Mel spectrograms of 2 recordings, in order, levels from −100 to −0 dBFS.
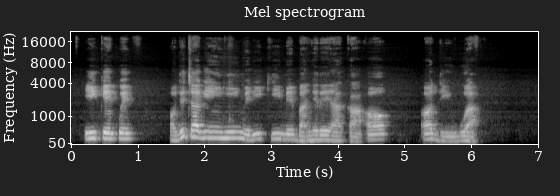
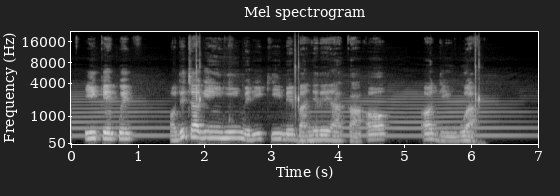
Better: first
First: none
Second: background sound (Wind instrument, woodwind instrument + Finger snapping); 11 dB below the speech

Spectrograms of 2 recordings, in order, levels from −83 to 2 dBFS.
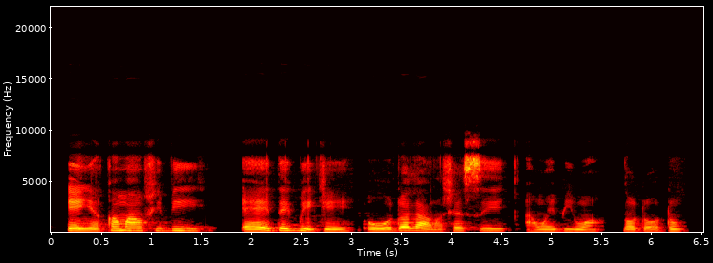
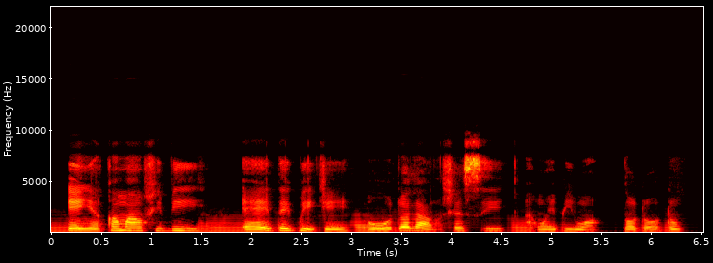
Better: first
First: none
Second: noise reduction (neural mask model RNNoise)

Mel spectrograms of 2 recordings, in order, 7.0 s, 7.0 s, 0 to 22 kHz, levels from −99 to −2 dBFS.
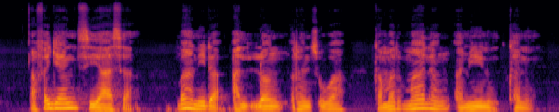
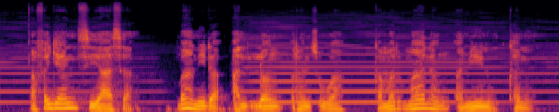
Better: first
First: none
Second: background sound (Bowed string instrument); 16 dB below the speech

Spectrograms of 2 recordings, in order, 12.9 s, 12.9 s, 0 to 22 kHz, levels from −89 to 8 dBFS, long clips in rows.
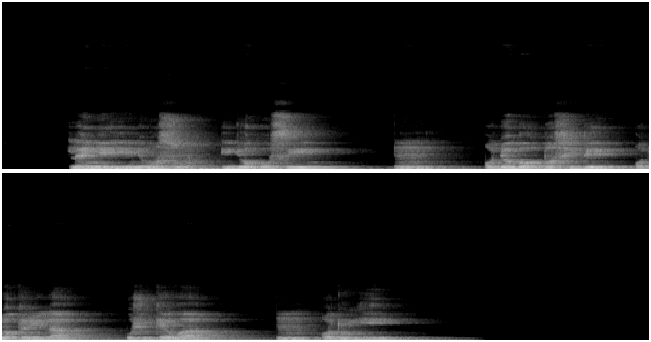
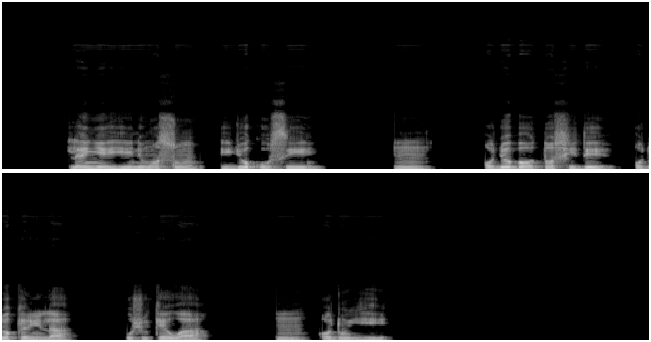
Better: second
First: room echo; dies away in 0.9 s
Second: none

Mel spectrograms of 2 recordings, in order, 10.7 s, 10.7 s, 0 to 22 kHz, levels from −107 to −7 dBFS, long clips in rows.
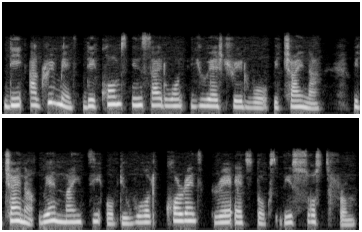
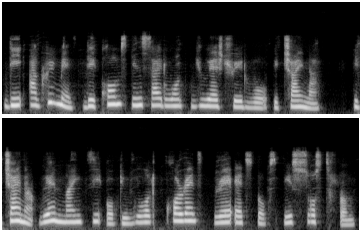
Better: first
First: none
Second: noise reduction (neural mask model DeepFilterNet 3)

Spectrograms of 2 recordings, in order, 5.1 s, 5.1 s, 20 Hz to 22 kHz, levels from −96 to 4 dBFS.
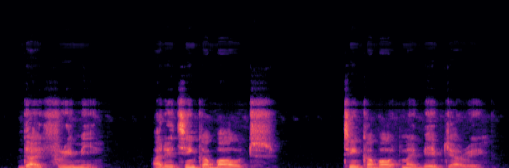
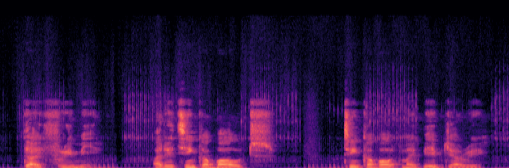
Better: first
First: none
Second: noise reduction (neural mask model RNNoise)

